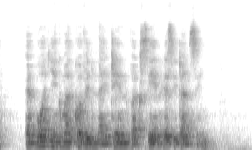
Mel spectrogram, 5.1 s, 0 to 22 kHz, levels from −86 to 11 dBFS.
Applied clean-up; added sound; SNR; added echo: none; none; none; reverberation time 0.6 s.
